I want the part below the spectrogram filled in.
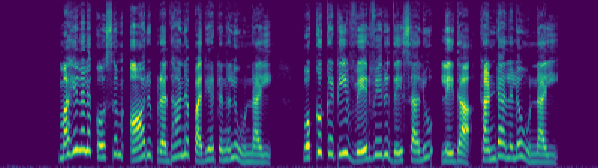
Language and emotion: Telugu, neutral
